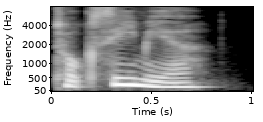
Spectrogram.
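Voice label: "toxaemia", British English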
